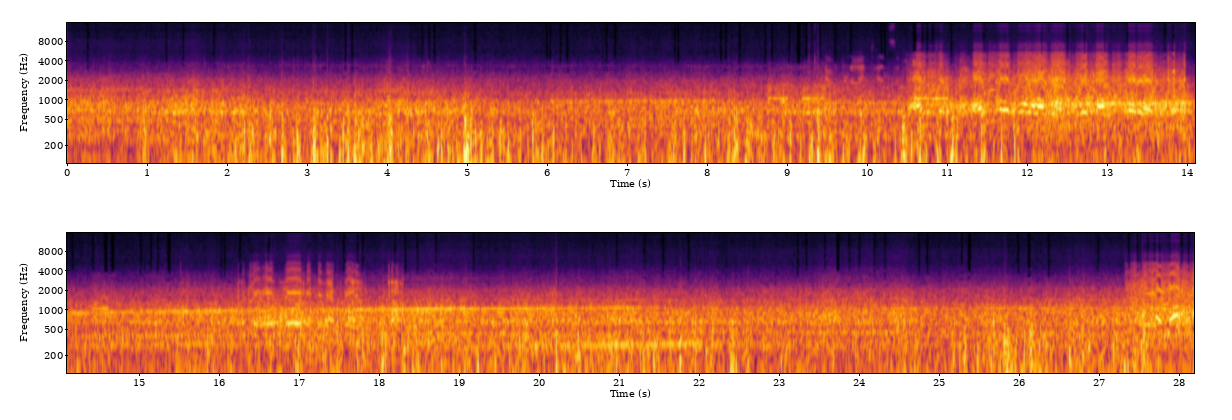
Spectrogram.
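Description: A motorcycle engine hums steadily at highway speed.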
